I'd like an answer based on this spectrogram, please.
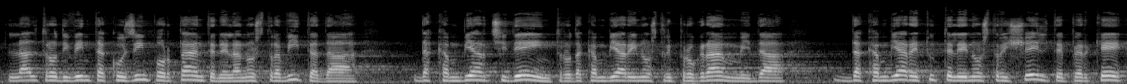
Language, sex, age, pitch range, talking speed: Italian, male, 50-69, 140-185 Hz, 130 wpm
